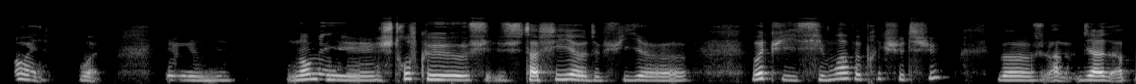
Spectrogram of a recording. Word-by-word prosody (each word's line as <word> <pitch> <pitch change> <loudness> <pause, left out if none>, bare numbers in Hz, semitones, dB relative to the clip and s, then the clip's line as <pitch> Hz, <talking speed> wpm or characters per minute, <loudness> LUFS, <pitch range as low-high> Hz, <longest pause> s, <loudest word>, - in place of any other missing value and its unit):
Ouais, 225 -6 -1 0.4
ouais - - -4 0.7
et 200 -1 -4 0.9
non 215 +4 +3
mais 200 -5 -1
je 180 -2 +1
trouve 260 0 +1
que 210 -4 +4
ce 200 - -5
ça 190 +1 +5
fait, 225 +4 +1
heu, 200 -2 +4
depuis 185 +2 -7
heu, 185 0 -1 0.7
ouais, 255 +3 +7
depuis 215 -7 -7
6 200 +3 -6
mois 250 +6 +1
à 270 - +2
peu 235 -3 -2
près 255 +3 -13
que 270 - -12
je - - -3
suis 230 - -7
dessus. 295 +9 -7 0.5
Bah 195 -2 +1
je 190 +1 -10
alors 190 -4 -4
déjà 195 -1 +7
la 170 -4 -3
200 Hz, 160 wpm, -22 LUFS, 190-230 Hz, 0.9 s, ouais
